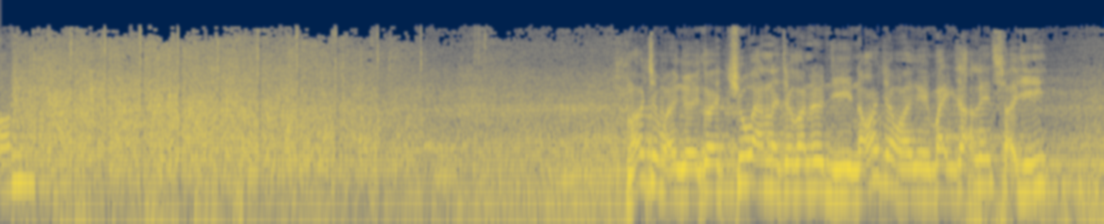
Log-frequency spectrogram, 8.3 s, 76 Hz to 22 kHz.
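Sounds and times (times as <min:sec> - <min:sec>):
crowd applause at a religious gathering: 0:00.0 - 0:03.4
speech: 0:04.7 - 0:08.1.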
